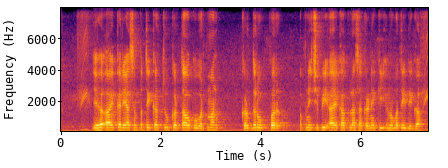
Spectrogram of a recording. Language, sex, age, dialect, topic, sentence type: Hindi, male, 18-24, Marwari Dhudhari, banking, statement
